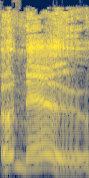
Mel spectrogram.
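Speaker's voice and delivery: put-on very high-pitched, weird-sounding Valley accent. Mocking an actor's attempted accent in a film: imitating Jon Cryer's weird Valley accent. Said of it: "John Cryer's like".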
